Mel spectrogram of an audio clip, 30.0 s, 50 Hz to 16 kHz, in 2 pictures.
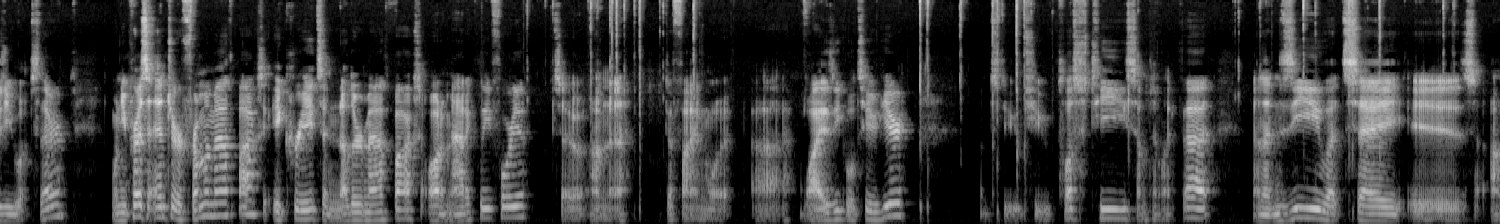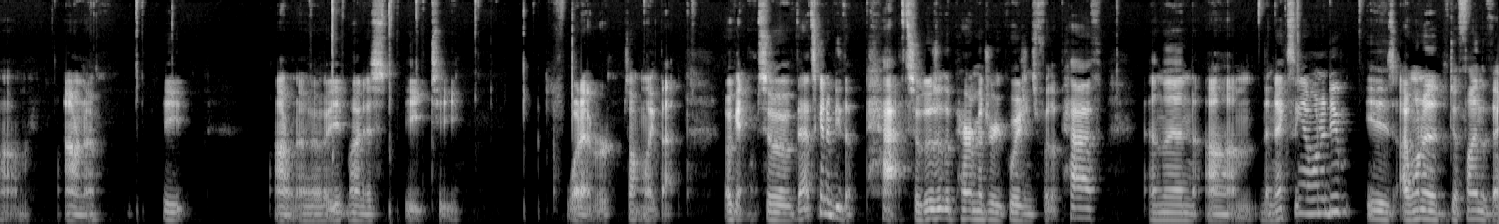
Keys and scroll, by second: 5.9 y, 6.9 =, 9.2 2, 10.7 t, 11.2 Return, 13.0 z, 14.4 =, 16.3 8, 18.3 -, 18.9 8, 19.2 t, 20.2 Return, 27.8 BackSpace.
